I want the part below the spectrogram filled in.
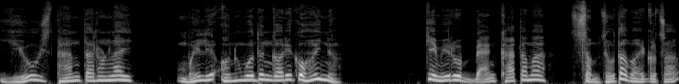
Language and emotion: Nepali, fearful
